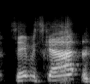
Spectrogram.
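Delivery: loud, high, laughing cry for help; mock plea. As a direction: imitate a damsel's plea while laughing. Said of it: "she's just like".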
